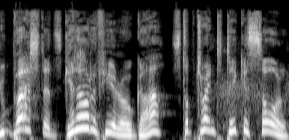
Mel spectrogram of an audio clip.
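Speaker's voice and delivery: poor, fake Nigerian accent, shouted. A player's character drives off the Dementors, in a poor put-on accent. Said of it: "Poor accent".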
